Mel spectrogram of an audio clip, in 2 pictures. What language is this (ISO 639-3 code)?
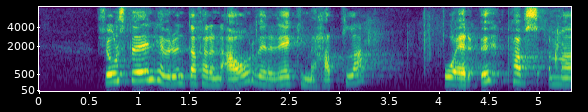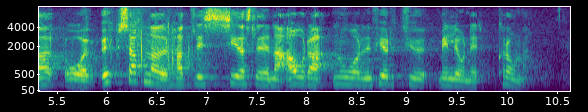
isl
